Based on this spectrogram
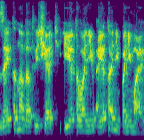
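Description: At a fairly slow pace, a man speaks in a dry, close sound with no echo. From Russia or former USSR. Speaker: politician. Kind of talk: interview.

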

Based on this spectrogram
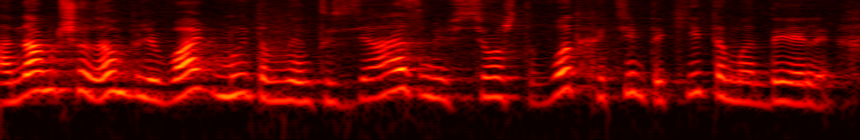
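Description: Her pitch is fairly high and her intonation lively. The woman keeps to a moderate pace. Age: 20s. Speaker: clothing brand co-founder. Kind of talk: casual interview. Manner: animated.

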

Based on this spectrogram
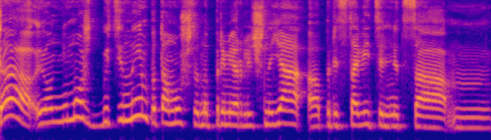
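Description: The voice has a dark, mellow tone. It keeps a moderate pace. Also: woman. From Ufa, Bashkortostan. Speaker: feminist activist and podcaster. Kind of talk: interview.

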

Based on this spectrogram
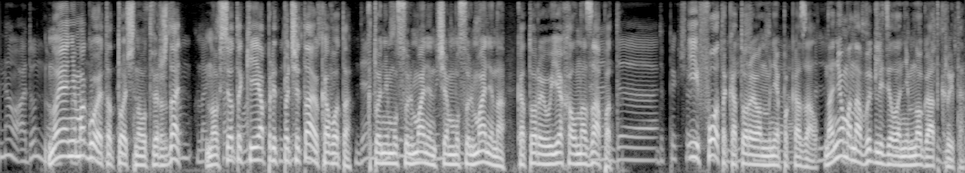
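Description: The man's voice sits at a medium pitch but moves in very wide pitch swings. He keeps a moderate pace and very even loudness. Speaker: host's husband. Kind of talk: interview.

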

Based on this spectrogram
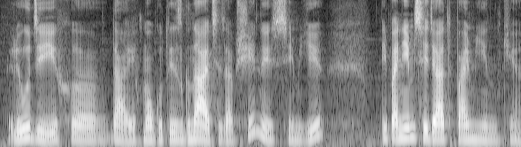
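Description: This woman has a very deep, low voice and ordinary pitch variation. She speaks at a moderate pace. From Moscow, Russia. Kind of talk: interview.

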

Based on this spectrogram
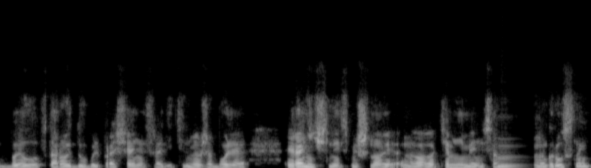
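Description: Speaking at a fairly quick pace and a fairly low pitch, a man with an ordinary speaking voice shows big swings in loudness in a dry, close sound with no echo. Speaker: film director. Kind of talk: casual interview.

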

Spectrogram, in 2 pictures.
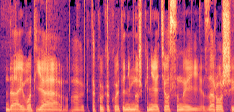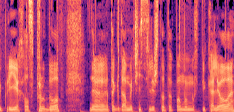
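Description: The sound is dry and close with no echo as a man speaks at a medium pitch. He talks fairly slowly in a monotone, flat intonation. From Russia, Saint Petersburg. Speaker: podcast producer, former car salesman. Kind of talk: casual chat.

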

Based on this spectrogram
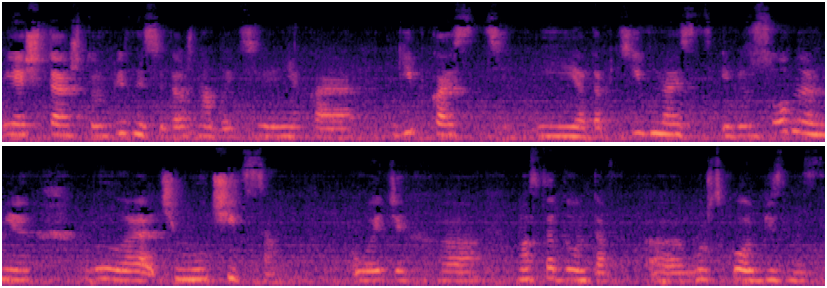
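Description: Against noticeable background noise, a woman at medium pitch speaks at a fairly slow pace with fairly even intonation and long, frequent pauses. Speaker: entrepreneur, factory owner. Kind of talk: interview.

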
